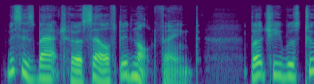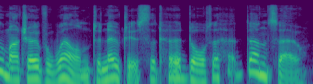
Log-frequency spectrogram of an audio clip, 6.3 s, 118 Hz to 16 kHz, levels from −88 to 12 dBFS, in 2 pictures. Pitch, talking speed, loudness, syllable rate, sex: 155 Hz, 190 wpm, -18 LUFS, 4.9 syllables/s, male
